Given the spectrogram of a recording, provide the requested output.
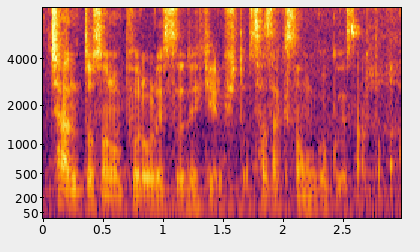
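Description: A man co-hosting a comedy podcast, chatting casually and teasing his partner with quick comebacks, recorded at a friend's apartment. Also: fairly low pitch, soft background music. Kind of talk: casual banter. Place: co-host's apartment, keeping voices down.

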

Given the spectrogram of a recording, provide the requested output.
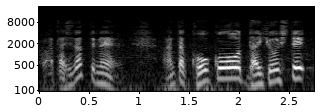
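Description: A man's voice: a little high, big pitch swings, normal speed, mellow, slightly rough. An older man in his seventies with a Nagoya-area Japanese dialect, rambling and chuckling on a solo livestream. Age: 70s. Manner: chatty, laughs often, talks to himself. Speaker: livestream host.

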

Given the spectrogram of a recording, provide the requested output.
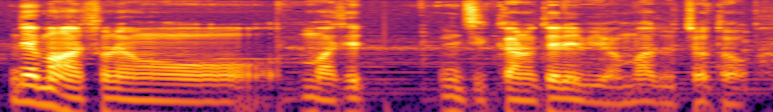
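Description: A man's voice: low voice, fairly quick, fairly bright tone, soft background music. A middle-aged man hosting a solo podcast, rambling casually about everyday things. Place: inside a car.

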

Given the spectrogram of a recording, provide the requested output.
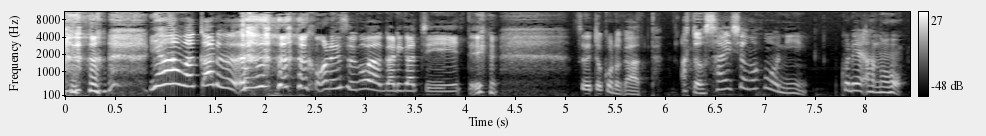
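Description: A woman's voice: mid-range voice, dry recording, clean studio sound. A young woman hosting a casual live stream, chatty and laughing often, talking into a handheld mic. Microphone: handheld mic, moved around.

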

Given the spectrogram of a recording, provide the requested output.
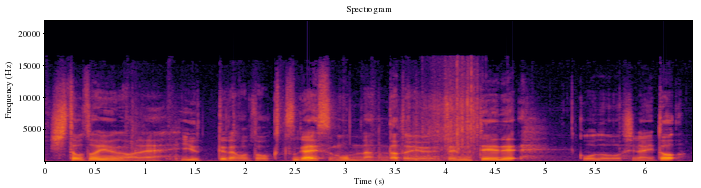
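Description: A man's voice: low-pitched, animated, normal speed, fairly bright tone, a little hiss or hum. A man chatting casually and venting in a blunt, grumbling way, often breaking into chuckles. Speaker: streamer chatting on a lunch break. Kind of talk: casual chat, venting about work.

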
